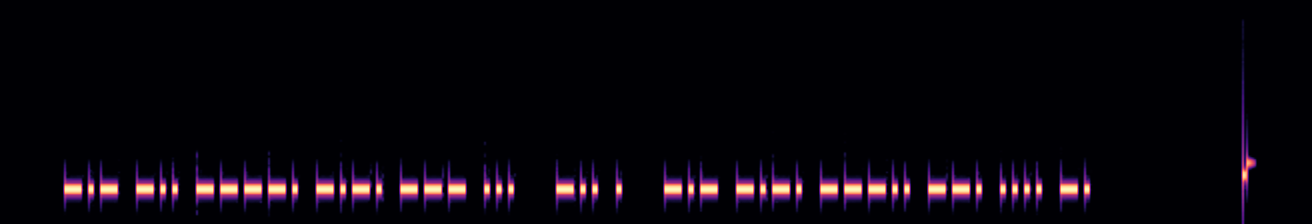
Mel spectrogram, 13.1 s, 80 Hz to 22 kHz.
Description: Morse code, heard as a keyed tone, about 20 wpm, 700 Hz. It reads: KD9COS DE KC8GHN
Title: USA Callsign DE Callsign - 6 Characters - 20wpm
